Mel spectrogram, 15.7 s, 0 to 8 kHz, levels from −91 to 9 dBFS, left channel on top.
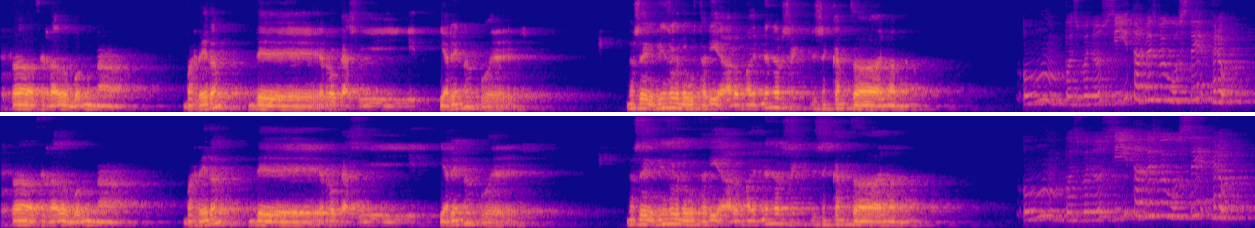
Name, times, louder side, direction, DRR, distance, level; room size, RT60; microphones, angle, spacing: voice 1, 0.1-1.6 2.3-2.8 3.1-5.2 5.5-6.5 7.8-11.5, left 2 dB, 75° left, 6 dB, 1.9 m, -20 dB
voice 2, 12.8-15.3, left 1 dB, 30° left, 4 dB, 4.9 m, -34 dB
21.5 x 21.0 x 9.3 m, 1.4 s
head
